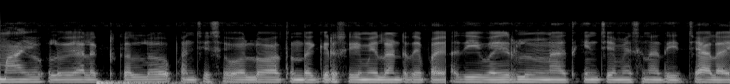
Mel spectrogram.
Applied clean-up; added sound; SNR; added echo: none; Boom; 9 dB; none.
